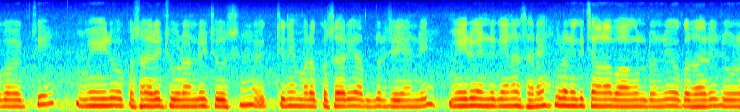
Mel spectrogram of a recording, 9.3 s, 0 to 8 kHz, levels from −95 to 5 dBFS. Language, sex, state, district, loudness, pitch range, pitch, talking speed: Telugu, male, Andhra Pradesh, Srikakulam, -13 LUFS, 170-185 Hz, 175 Hz, 115 wpm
